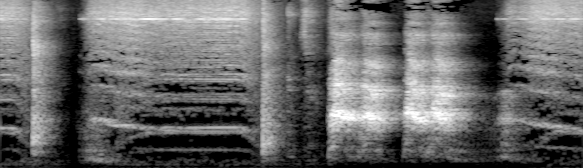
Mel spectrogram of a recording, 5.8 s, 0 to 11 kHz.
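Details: Small Chihuahua facing a Hubson X4 quadcopter. Steady buzzing and whirring from the drone fills the background, broken by a sharp yelp and then two rough, loud barks close together.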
